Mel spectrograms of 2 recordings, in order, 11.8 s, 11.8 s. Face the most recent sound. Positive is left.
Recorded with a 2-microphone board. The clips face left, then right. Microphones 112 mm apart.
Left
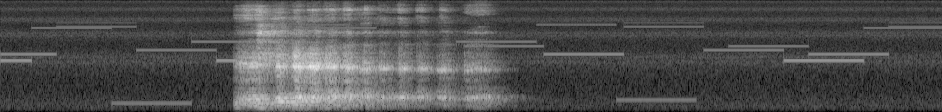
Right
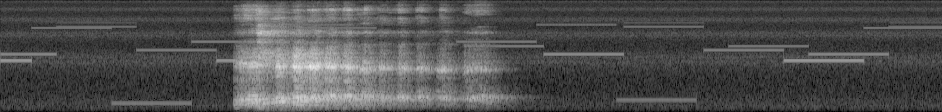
turn(degrees=-20)  # may be behind; listen again after turning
